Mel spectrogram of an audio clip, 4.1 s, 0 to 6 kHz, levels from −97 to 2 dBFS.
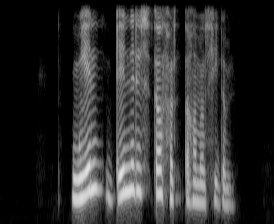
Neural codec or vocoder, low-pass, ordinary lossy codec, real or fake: autoencoder, 44.1 kHz, a latent of 192 numbers a frame, MeloTTS; 5.4 kHz; none; fake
